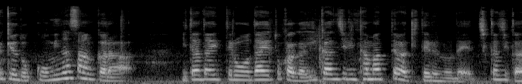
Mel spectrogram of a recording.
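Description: Vocal fry runs through a woman's voice at medium pitch. She talks at a fairly quick pace with lively intonation. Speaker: stage actor and podcast host. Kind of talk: casual solo talk.

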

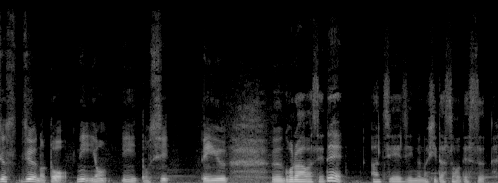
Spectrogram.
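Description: A woman with a very deep, low pitch and a dark, mellow tone speaks at a fairly slow pace with lively intonation. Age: 60s. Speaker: podcaster. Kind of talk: casual solo monologue. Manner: chatty, friendly.

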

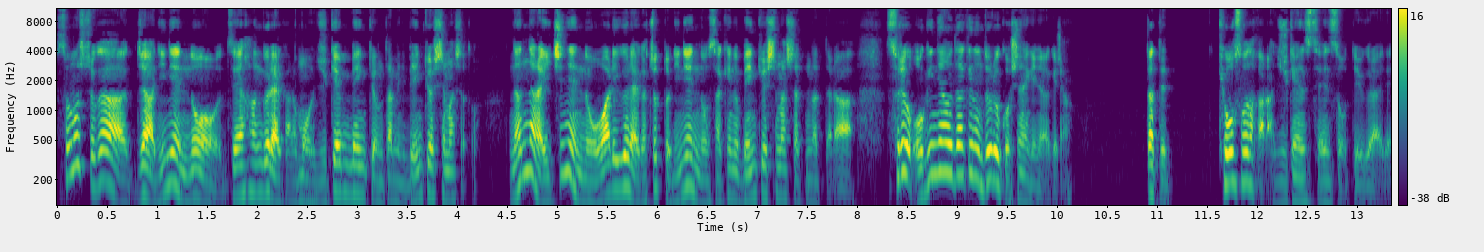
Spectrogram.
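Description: This voice has a dark, mellow tone and moves through very wide pitch swings at a very fast pace. Its loudness swings widely too. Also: man, medium pitch for a man. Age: 30s. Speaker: podcast host. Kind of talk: solo monologue. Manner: casual, many fillers.

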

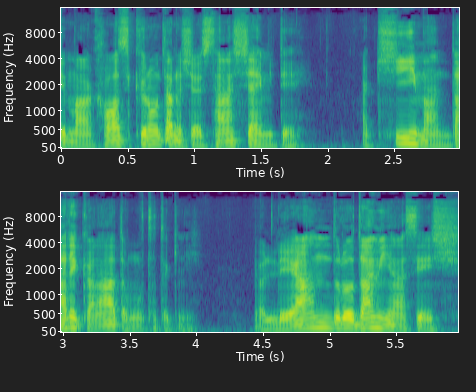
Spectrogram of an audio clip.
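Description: With big swings in loudness, a man speaks at a fairly quick pace and a fairly low pitch, with ordinary pitch variation. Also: very clean recording, silent background. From Japan, Ibaraki. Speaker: university student podcaster. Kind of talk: casual solo sports talk. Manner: animated.

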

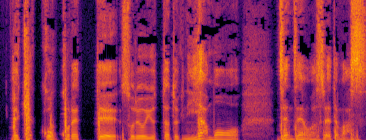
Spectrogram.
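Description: This man has a normal speaking voice with a medium pitch, lively intonation and a moderate pace. The sound is dry and close, with no echo. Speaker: podcaster, former motorcycle driving instructor. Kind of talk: solo talk. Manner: many filler words.

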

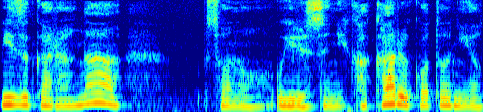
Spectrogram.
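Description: The voice is dark and mellow, somewhat breathy, with a calm tone. Its intonation is lively. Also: woman. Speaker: solo podcaster. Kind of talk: solo monologue. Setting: soundproofed session room. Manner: calm, unhurried.

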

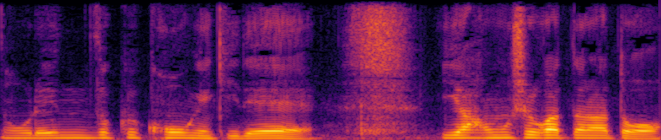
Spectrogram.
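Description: This man talks at a fairly slow pace and a fairly high pitch. The sound is dry and close with no echo, on a very clean recording with a silent background. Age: 40s. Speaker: podcaster. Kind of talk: casual monologue. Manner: hesitant with many fillers.

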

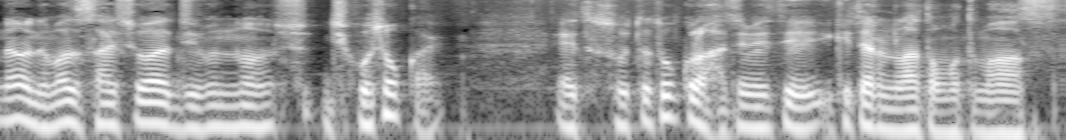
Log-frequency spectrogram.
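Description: Somewhat breathy, a man talks at a very fast pace. His pitch is medium, with ordinary pitch variation. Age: 30s. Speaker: podcast host. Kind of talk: casual monologue. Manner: halting, many fillers.

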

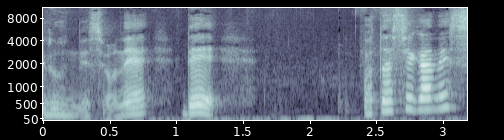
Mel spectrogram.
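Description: The woman speaks at a moderate pace. Her pitch ranges very widely. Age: 40s. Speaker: doll maker and podcaster. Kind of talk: casual solo talk. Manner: halting, many fillers.

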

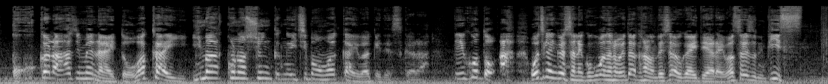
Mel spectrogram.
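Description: Over noticeable background noise, a man rushes at a very fast pace with hardly any pauses, his loudness swinging widely. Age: 40s. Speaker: podcast host. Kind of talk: solo podcast monologue. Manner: halting, many fillers.

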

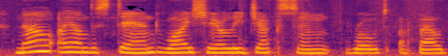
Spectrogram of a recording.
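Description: With a Japanese accent, a woman speaks at a very slow pace in a fairly high pitch. Her tone is dark and mellow, and her intonation fairly even. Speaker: podcaster. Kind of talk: reading aloud; casual chat. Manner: halting.

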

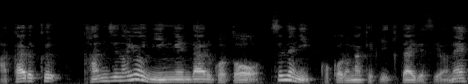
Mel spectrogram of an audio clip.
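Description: Against a quiet background, a man with a dark, mellow tone speaks at a medium pitch and moderate pace, his pitch swinging very widely. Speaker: book review podcaster. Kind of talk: solo book talk monologue. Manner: formal.

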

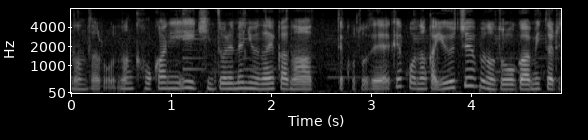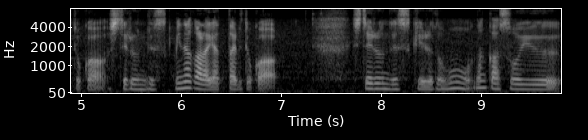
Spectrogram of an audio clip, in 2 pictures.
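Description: A woman at a very fast pace, with music in the background. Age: 20s. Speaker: solo podcaster. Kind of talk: casual monologue. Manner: halting, many fillers.

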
